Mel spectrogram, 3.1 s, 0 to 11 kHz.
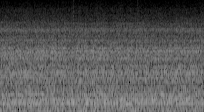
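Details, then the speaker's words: Panasonic Whisper FV-0811RF1 bathroom exhaust fan, newly retrofit-installed with cover on, running: soft, even airflow hum with no rattles, ticks or whine; quiet and working properly, a vast improvement over the previous builder-grade fan. "Vast improvement over my previous builder grade fan. I think this will work for us for many, many years to come."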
